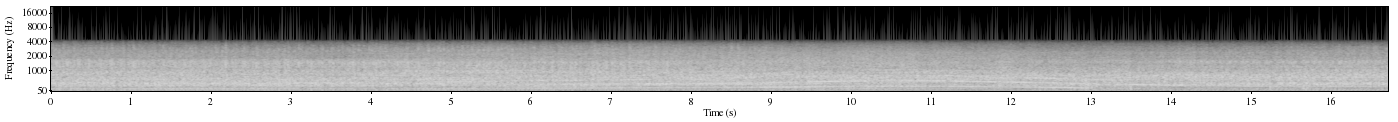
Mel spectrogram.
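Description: A large diesel engine idles loudly and steadily, rising briefly in pitch and settling again.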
